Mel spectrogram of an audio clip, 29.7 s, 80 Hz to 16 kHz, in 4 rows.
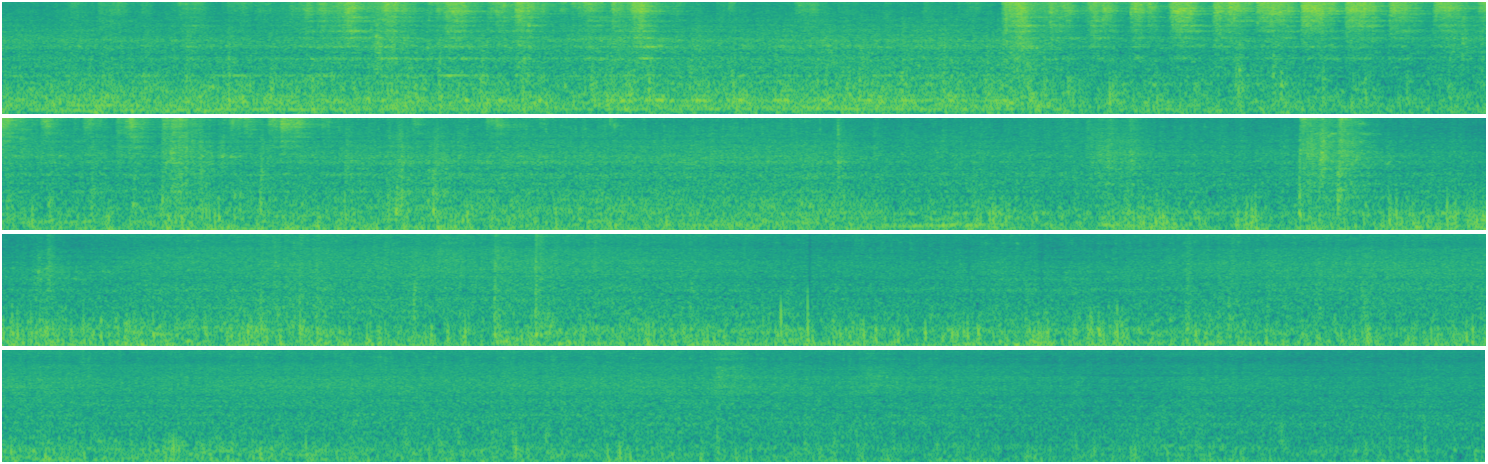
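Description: Fiat M4 diesel railcar running along the line, heard from a carriage window: steady wheel-and-rail noise with the clickety-clack of the wheels over rail joints. It grows quieter over the last few seconds as the railcar runs alongside a station platform.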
